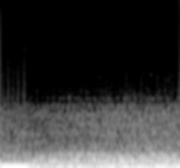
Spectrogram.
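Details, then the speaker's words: Car driving under acceleration: steady low droning hum with vibration, like rumble strips, only when speeding up quickly, not when driving gently; overdrive light sometimes flashes; mechanic says transmission needs replacing. "is only when I am accelerating. As long as I keep it slow and take it easy, it doesn't make that sound, but if I try to speed up too fast, it'll start humming and vibrating, and it's almost like I'm running over the grooves on the side of the road."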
